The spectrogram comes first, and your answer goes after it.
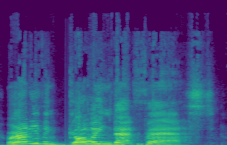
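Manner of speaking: loud, high, drawn-out complaint; acted exasperated yell; exasperated protest. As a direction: cry out in disbelief, stretching the words. Passenger protests the slow scooter.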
